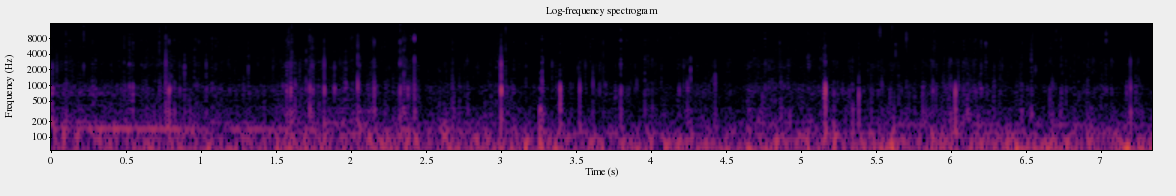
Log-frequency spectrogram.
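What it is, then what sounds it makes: Artificial grass microphone cover being scratched. Long acrylic nails on both hands scratch a synthetic plastic turf cover placed over a microphone. The result is a dense, continuous crackle of sharp, brittle clicks over a heavy low rumble, with the scratching rising and falling in bursts throughout.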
